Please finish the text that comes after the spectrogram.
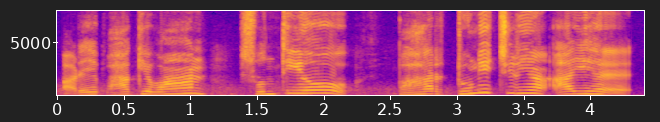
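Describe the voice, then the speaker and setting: A man voicing a hungry, greedy crow husband in a cartoon, whining and scheming in a drawn-out, pleading way. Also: extremely high pitch, very animated, slight background noise, exaggerated voice.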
